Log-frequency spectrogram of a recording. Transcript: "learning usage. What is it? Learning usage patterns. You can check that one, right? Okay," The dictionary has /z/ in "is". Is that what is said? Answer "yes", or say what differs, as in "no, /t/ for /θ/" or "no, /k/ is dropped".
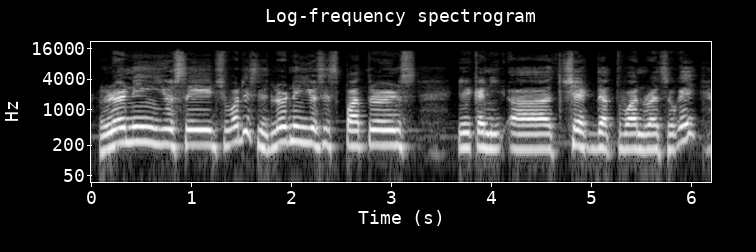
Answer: no, /s/ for /z/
